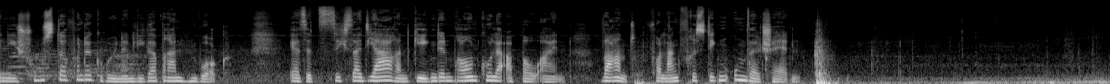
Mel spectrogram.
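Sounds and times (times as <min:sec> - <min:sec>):
speech: 0:00.0 - 0:08.2
car engine and road rumble driving through small villages in Lusatia: 0:07.3 - 0:11.0.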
